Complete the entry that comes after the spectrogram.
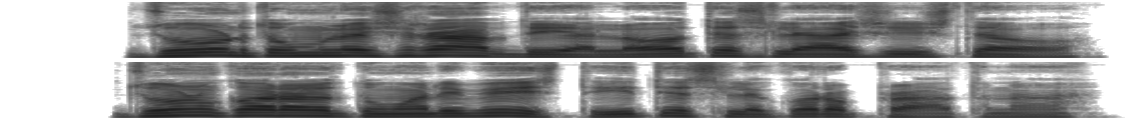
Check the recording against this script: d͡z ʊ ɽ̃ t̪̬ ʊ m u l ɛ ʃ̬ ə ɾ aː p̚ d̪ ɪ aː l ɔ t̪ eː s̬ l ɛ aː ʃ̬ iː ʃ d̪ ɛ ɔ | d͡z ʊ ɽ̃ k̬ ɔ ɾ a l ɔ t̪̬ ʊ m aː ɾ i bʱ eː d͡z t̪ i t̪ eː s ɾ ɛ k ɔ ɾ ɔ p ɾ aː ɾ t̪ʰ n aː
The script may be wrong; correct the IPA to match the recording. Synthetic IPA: d͡z ʊ ɽ̃ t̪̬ ʊ m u l ɛ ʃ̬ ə ɾ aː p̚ d̪ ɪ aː l ɔ t̪ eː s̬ l ɛ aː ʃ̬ iː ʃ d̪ ɛ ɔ | d͡z ʊ ɽ̃ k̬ ɔ ɾ a l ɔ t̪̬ ʊ m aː ɾ i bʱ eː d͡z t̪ i t̪ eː s l ɛ k ɔ ɾ ɔ p ɾ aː ɾ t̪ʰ n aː

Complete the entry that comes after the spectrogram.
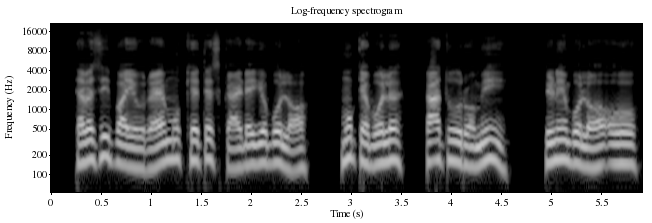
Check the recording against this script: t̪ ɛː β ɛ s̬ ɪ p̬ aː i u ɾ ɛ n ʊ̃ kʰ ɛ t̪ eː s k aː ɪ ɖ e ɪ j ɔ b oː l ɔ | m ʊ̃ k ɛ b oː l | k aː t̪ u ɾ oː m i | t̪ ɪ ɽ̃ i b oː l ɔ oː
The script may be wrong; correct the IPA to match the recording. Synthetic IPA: t̪ ɛː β ɛ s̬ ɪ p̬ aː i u ɾ ɛ m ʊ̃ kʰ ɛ t̪ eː s k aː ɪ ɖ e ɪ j ɔ b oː l ɔ | m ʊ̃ k ɛ b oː l | k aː t̪ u ɾ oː m i | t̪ ɪ ɽ̃ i b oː l ɔ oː

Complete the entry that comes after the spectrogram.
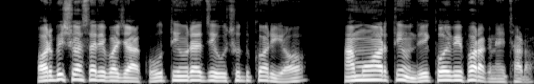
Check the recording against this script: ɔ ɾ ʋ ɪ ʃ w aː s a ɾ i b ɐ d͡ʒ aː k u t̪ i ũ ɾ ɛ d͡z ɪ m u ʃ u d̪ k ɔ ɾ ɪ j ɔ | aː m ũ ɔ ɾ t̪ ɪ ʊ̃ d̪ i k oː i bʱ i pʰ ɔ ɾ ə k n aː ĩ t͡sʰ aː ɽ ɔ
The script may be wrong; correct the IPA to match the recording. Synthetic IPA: ɔ ɾ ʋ ɪ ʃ w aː s a ɾ i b ɐ d͡ʒ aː k u t̪ ɪ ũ ɾ ɛ d͡z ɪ u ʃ ʊ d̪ k ɔ ɾ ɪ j ɔ | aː m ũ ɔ ɾ t̪ ɪ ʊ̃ d̪ i k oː i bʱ i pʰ ɔ ɾ ə k n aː ĩ t͡sʰ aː ɽ ɔ

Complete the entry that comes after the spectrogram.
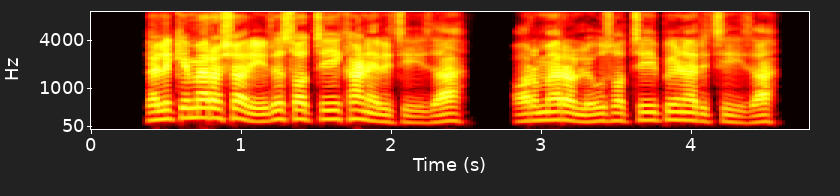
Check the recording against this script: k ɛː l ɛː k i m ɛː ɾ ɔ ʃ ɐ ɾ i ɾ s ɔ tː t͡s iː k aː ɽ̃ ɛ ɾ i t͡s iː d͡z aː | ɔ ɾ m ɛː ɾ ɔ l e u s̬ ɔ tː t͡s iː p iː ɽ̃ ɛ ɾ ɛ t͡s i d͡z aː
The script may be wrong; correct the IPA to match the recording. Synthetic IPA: k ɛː l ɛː k i m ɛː ɾ ɔ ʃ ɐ ɾ iː ɾ s ɔ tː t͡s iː kʰ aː ɽ̃ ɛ ɾ i t͡s iː d͡z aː | ɔ ɾ m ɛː ɾ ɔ l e u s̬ ɔ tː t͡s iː p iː ɽ̃ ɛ ɾ i t͡s iː d͡z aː

